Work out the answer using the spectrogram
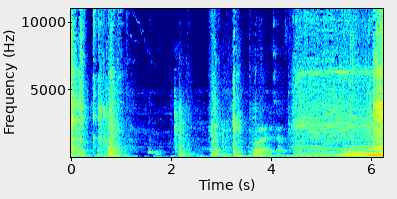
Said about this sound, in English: Yeah, this is them breaking down the door because he wouldn't let him in. Dang.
